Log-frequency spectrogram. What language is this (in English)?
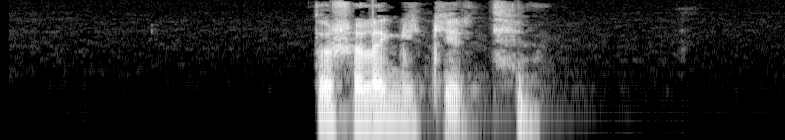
Indus Kohistani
